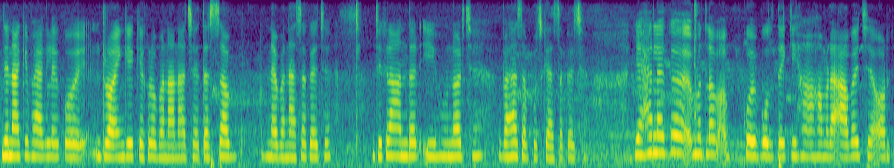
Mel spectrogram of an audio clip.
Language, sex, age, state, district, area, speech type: Maithili, female, 45-60, Bihar, Purnia, rural, spontaneous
